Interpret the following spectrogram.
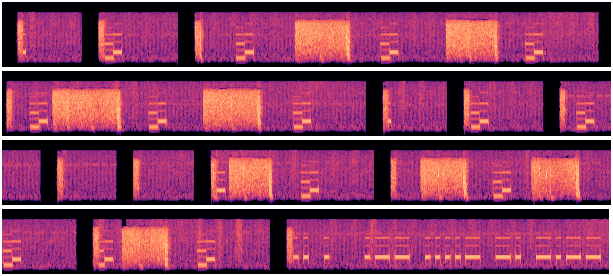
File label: qso rec simplex logic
